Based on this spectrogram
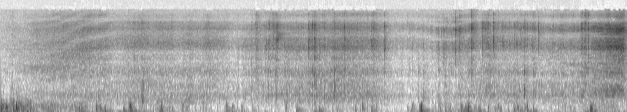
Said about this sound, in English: Is he talking or just chewing something? He's opening a box.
